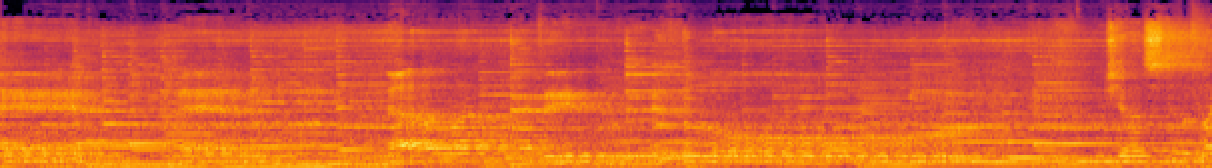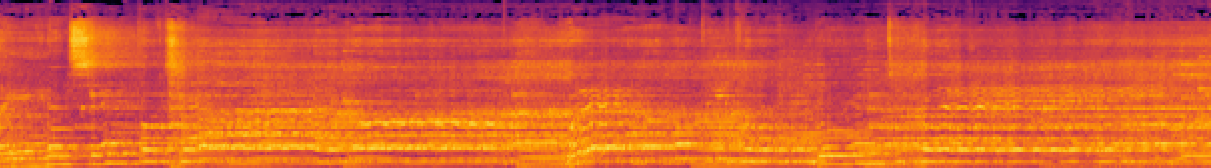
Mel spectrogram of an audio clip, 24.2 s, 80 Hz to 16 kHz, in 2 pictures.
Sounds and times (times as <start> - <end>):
Music: 0.0 - 24.2.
